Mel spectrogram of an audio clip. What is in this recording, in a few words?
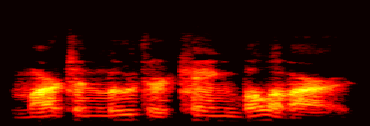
Gps Voice, Male; Technology; Recorded Voice; Martin Luther King Blvd; Blastwave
